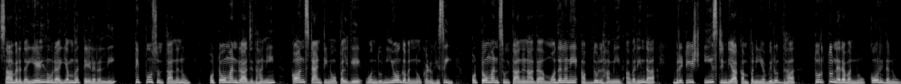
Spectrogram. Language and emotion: Kannada, neutral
